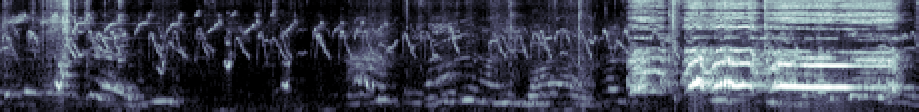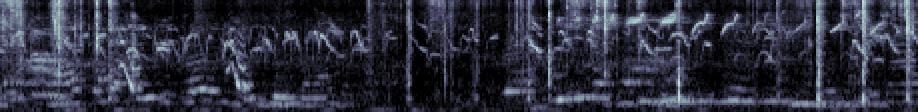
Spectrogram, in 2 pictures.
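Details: Feeding Grey francolin chicks give thin chirps that rise and fall. A loud broadband burst around the middle masks them briefly, then the scattered peeping and clicks resume.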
